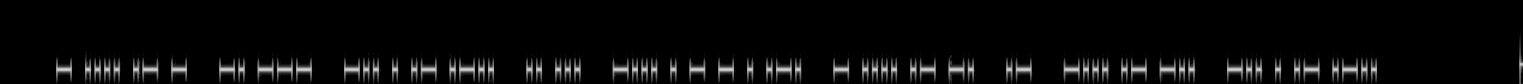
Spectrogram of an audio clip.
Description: Morse code, heard as a keyed tone, about 25 wpm, 700 Hz. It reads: THAT NO DEAL IS BETTER THAN A BAD DEAL
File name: Sets of 9 Words - 25wpm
